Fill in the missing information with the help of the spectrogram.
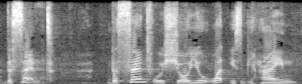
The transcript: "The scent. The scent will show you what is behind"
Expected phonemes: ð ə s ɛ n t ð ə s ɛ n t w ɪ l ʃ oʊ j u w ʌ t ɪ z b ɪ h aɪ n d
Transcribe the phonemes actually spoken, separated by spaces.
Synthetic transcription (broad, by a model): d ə s ɛ n t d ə s ɛ n t w ɪ l ʃ oʊ j u w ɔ t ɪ s b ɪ h aɪ n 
